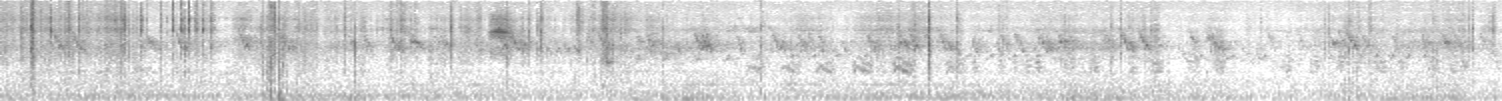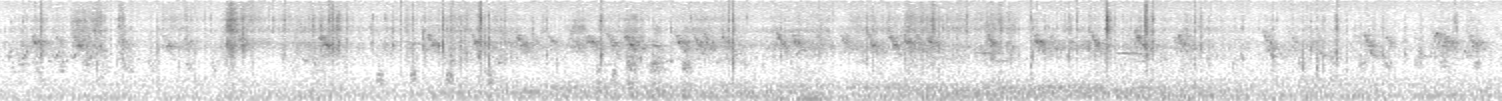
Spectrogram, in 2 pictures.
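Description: Birds chirping in many quick, short, high calls, with a few sharp rustles or taps and a steady low hum underneath.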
